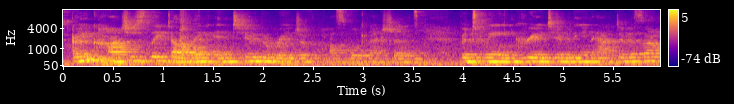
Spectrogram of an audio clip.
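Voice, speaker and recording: A woman moderating a panel, asking thoughtful questions in a slightly halting way. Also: lowish voice, noisy background. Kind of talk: panel discussion. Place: theater with audience. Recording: echoey theater from far off.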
